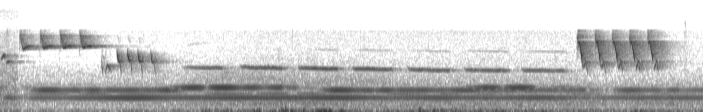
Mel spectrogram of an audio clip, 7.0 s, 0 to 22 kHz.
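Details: Common nightingale singing; its song holds up to 300 phrases built of short strophes, each with an opening, central body and closing flourish, which older males add to and females weigh when choosing mates. Rapid bursts of repeated high notes open and close, over sustained musical tones.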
